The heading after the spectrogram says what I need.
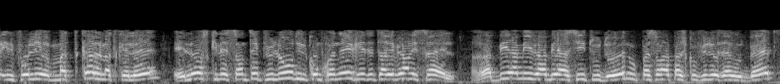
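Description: A man's voice: extremely high pitch, highs cut off. A man teaching a religious text, reading each phrase aloud and then explaining it in French. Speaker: Talmud teacher.

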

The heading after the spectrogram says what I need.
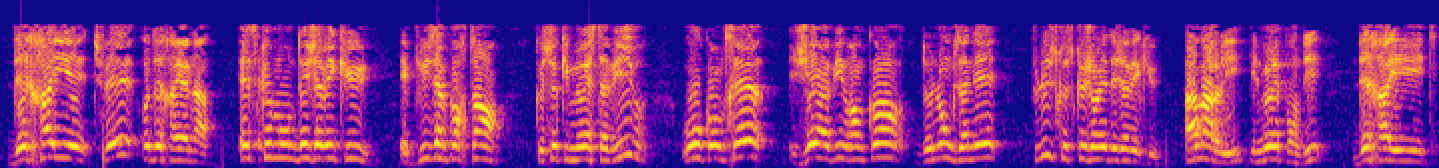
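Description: Man, high voice, Talmud lesson, reads then translates, muffled lo-fi sound. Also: moderate pace. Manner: reads Aramaic phrases then translates them. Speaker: Talmud teacher. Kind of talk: reading and translating Talmud aloud. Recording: dull lo-fi recording.

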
